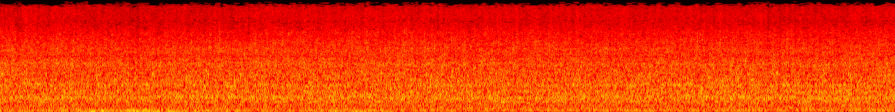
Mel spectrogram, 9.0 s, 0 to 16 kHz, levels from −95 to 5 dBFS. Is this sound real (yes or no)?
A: yes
